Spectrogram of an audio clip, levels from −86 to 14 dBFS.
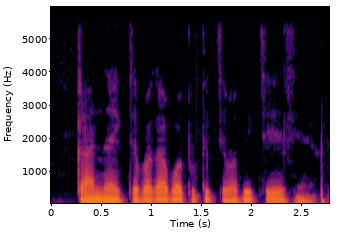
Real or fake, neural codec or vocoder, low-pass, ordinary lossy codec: real; none; 5.4 kHz; none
